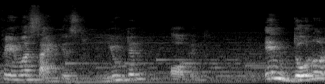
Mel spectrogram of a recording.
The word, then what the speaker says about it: Huygens: Okay, अभी ये थोड़ा सा ना प्रोनाउंस करने के लिए लोग कुछ भी बोलते हैं, यूजीन, हाइगेन, यूगेन, हाइगेन, हाइगेन, कुछ भी बोलते हैं. इट इज ऑगन.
